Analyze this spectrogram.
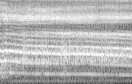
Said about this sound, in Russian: Раздался пронзительный крик, и кинжал, блеснув, упал на траурный ковер, на котором спустя мгновение распростерлось мертвое тело принца.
